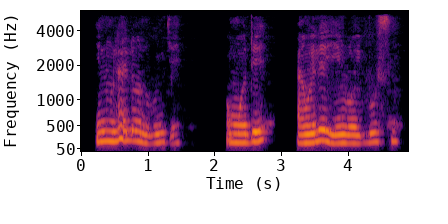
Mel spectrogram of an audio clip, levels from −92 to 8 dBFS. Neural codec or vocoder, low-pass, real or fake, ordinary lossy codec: none; 5.4 kHz; real; AAC, 24 kbps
